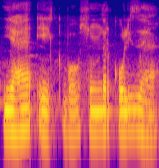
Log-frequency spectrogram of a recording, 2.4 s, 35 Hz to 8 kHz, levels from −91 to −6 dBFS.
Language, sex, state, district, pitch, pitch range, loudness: Hindi, male, Uttar Pradesh, Saharanpur, 110 Hz, 110-115 Hz, -18 LUFS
